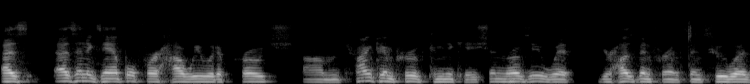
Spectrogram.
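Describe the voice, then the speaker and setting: Monotone and flat in intonation, a man with a medium pitch speaks at a moderate pace. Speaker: ICU physician. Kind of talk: workshop presentation. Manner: loud.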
